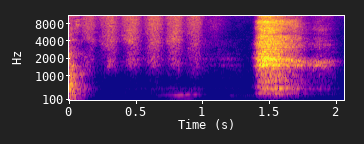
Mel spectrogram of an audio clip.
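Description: A man's sharp in-breath, a short hissing intake about one and a half seconds in.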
